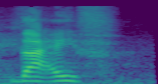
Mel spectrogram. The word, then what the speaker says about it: Daif: Who is not here by some miscommunication, and we really, really, really miss her, is Maria Daif, or Daif. How do you say it? Daif? – Daif. – Daif. Hard to pronounce for us.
